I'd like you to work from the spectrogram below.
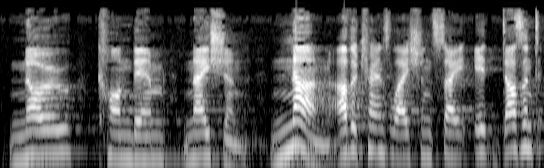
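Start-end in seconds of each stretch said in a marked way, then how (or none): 2.7-3.3 None punched much louder, short and final; emphatic none. Real, not acted. Preacher insists to the congregation there is none, loud and final. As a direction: slam the word None down as the last word.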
